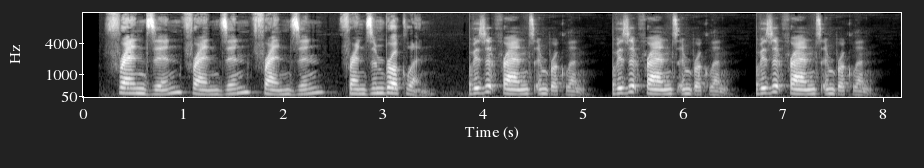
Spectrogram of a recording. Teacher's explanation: the ending Z sound of friends linked into the beginning vowel of the next word.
